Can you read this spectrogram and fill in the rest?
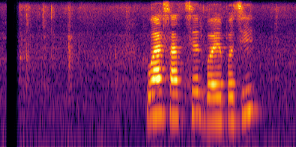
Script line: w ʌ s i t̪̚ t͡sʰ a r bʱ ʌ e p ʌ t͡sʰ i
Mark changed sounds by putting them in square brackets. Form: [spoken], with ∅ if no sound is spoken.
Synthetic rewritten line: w [a] s [a] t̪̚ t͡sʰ [e] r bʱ ʌ e p ʌ t͡sʰ i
